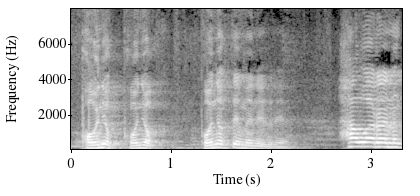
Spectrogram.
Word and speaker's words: 하와: 하와라는 거, 이 하와는 히브리식 발음이에요.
